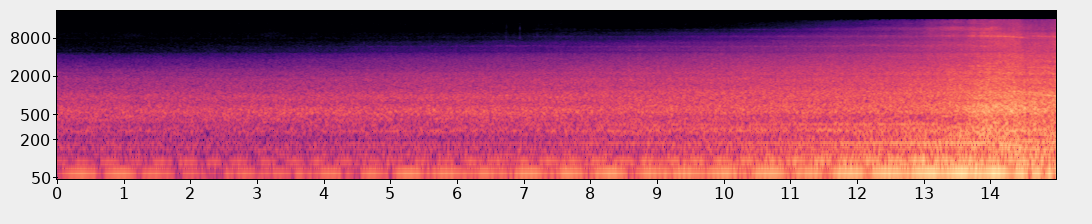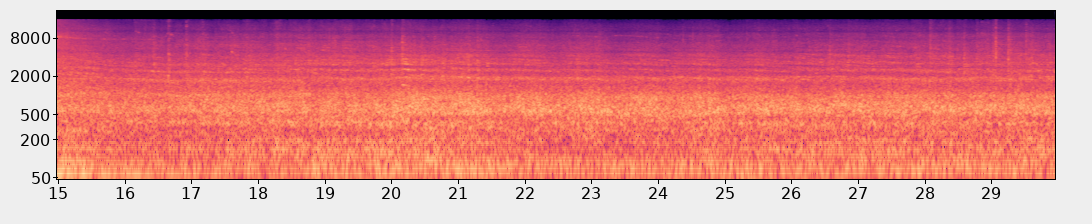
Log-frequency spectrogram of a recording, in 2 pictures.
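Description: A freight train approaching, its locomotive's low rumble growing steadily louder until it passes about fourteen seconds in. The wagons then roll by, wheels clacking rhythmically over the rail joints with a thin squeal.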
